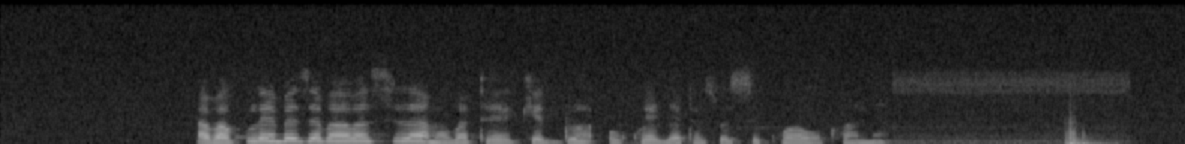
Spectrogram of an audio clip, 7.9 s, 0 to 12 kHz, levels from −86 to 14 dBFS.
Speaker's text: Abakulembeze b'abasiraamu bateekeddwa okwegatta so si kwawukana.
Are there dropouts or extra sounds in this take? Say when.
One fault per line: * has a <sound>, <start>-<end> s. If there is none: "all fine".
* has a thud, 7.1-7.5 s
